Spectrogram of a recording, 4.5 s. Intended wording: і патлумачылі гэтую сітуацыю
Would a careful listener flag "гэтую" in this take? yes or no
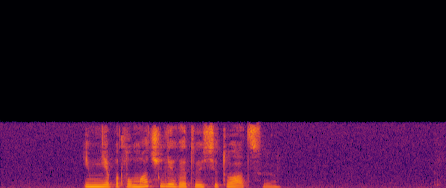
no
